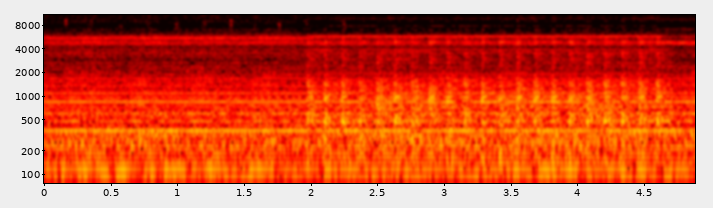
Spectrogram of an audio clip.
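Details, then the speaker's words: Bally Embryon pinball machine stored 30 years, with the speakers disconnected: steady electrical hum with a faint pulsing buzz from the squawk-and-talk sound board amplifier, hum changing with the knob; the old capacitors are expected to cause it, and replacing them should reduce it. "because when I turn the knob you can hear that home that hum should go away when I replace these capacitors maybe or at least it should minimize it"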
